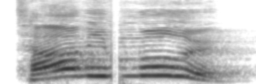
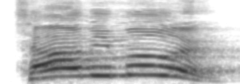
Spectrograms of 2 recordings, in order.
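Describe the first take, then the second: Both takes have the same delivery.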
